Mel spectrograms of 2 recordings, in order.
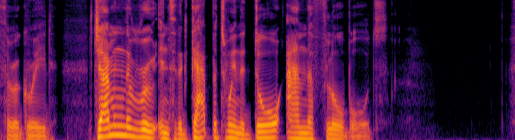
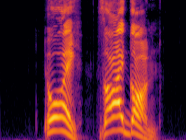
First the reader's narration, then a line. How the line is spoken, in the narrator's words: shouted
